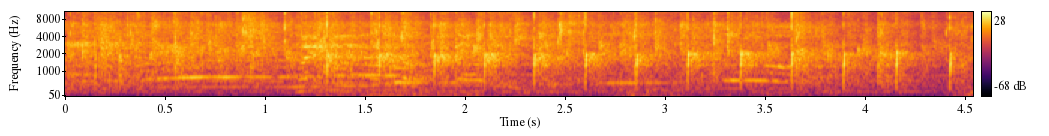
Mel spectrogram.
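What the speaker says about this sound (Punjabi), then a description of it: "ਜ਼ੋਰਦਾਰ ਤਾੜੀਆਂ ਨਾਲ" An audience at a church prayer gathering bursts into applause, the loud clapping running under voices that speak throughout.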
